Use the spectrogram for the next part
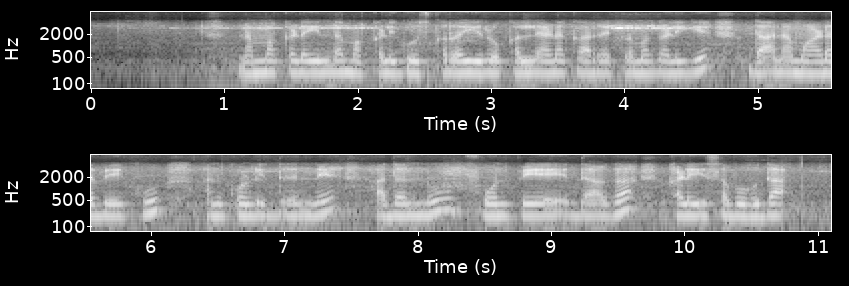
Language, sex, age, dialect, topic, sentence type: Kannada, female, 25-30, Central, banking, question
